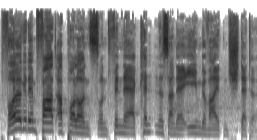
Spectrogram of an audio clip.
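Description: Man doing a slow, sneering demon. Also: on the high side, expressive, sharp tone, heavily acted. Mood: commanding. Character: giant demonic male being, mocking and calm.

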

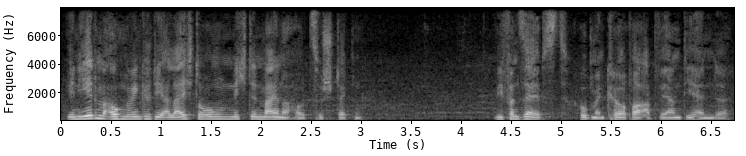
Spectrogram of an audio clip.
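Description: A man narrating an audiobook in first person with measured, even storytelling. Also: medium pitch, slight background noise.

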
